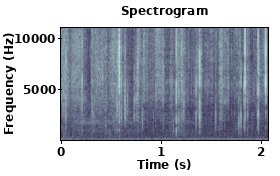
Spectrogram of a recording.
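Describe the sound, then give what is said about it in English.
A normal Tampax Sport tampon wrapper being opened, with soft crinkling and several sharp, bright crackles and tearing snaps spread across about two seconds, fairly quiet and with no voices. “So here's a normal tampon wrapper.”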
